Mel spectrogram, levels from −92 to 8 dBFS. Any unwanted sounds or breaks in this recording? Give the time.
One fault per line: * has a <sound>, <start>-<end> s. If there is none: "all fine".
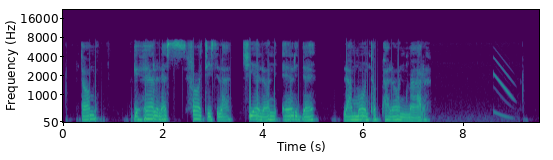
* has a chirp, 8.6-9.1 s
